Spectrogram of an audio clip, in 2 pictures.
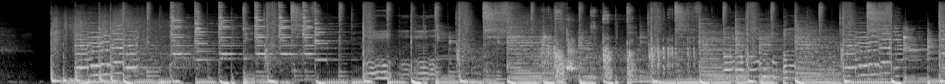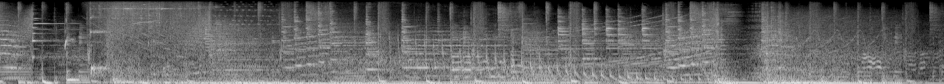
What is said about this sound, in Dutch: En het leuke is dus, allerlei alledaagse voorwerpen zijn dus gebruikt in de tune. Dus er zitten ook pannen, pingpongballetjes, het ontkurken van een fles, een boor of een drill, weet ik veel wat, zit er ook in.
